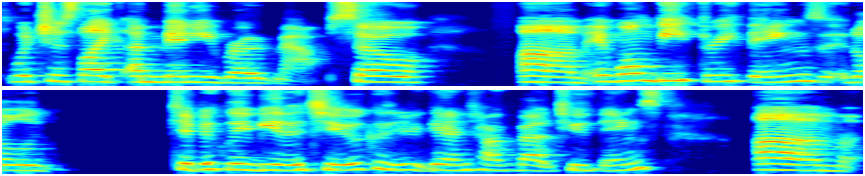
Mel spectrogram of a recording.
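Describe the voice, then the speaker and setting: A young woman with a slightly high, sharp voice gives an informal slideshow lesson. Likely a speech and debate coach or student instructor, she explains casually and a bit tentatively, hedging with "kinda" and "I guess."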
